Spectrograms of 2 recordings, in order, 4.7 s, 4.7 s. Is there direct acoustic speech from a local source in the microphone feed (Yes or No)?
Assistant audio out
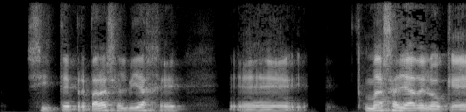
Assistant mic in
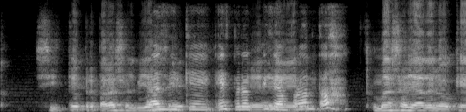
Yes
